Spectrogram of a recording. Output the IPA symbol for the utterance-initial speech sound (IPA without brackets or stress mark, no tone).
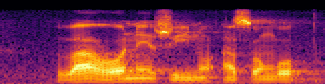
β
